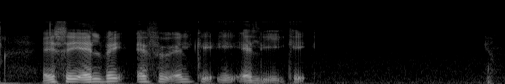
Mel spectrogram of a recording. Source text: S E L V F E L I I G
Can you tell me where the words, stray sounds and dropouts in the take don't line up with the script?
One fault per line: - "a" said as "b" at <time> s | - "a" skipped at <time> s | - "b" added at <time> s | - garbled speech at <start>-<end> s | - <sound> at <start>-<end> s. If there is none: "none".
- "Ø L G" added at 1.6 s
- "I" skipped at 2.9 s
